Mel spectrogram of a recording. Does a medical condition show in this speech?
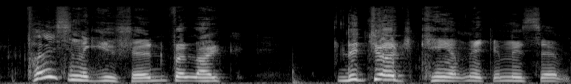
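Yes: cerebral palsy; says cannot do voices.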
